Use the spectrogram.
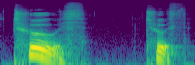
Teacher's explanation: Tooth.两个 O 读长音 U。T O two T H 咬舌头，只出气不出声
